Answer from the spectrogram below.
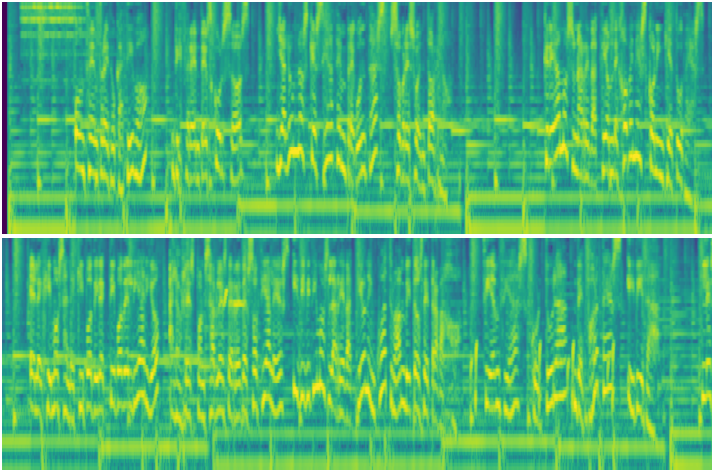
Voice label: spanish promos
